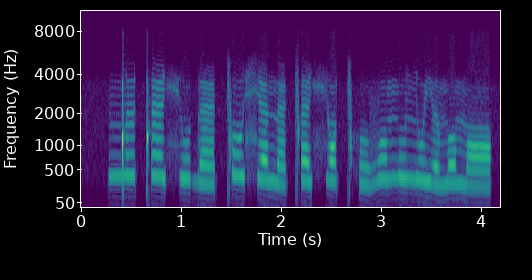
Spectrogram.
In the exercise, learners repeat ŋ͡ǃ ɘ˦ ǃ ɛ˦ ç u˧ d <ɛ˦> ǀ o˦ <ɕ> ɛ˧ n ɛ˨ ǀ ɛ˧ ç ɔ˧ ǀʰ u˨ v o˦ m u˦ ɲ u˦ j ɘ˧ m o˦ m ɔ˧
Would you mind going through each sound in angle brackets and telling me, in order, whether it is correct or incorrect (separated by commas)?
incorrect, correct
